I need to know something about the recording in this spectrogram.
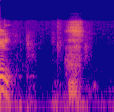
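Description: A man's voice dictating in English, finishing a word at the start, then a pause broken by one short noisy sound about a second and a half in.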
